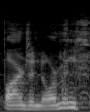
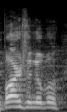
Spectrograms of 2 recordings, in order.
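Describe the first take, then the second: First: Barnes and Norman, with Norman said in place of Noble; saying Norman the way his wife does; wife's mispronunciation. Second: Barnes and Noble, with Noble said correctly, laughing and louder; correcting it to Noble through a laugh; correct name. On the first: Retold or imitated. Preacher mimics his wife calling it Barnes and Norman. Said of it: "she calls it Barnes and Norman". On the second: Shown as a demonstration. Preacher laughingly corrects his wife's Barnes and Norman. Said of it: "no, Barnes".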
